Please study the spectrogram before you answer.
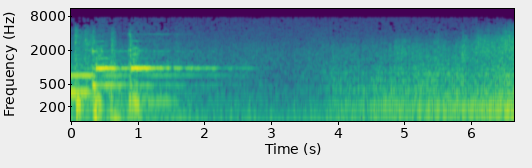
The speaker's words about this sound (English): Boy, look at that. Do you see what I see? It's a helicopter. Hey, now, what's that doing way over here over the ocean? It says U.S. Mail on the side.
